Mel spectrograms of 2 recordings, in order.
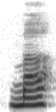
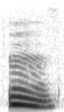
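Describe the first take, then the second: First: The consonant is followed by a short uh vowel. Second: The consonant is said alone with no vowel. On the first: The speaker calls it wrong. "Many people will add an a sound, which we also call a schwa sound" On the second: The speaker calls it right. "focus on pronouncing just the phoneme"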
